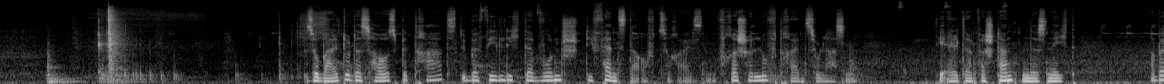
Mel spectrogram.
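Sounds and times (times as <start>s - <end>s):
dull wooden thump of a door opening: 0.5s - 1.3s
soft door creak: 0.5s - 3.4s
speech: 3.1s - 8.8s, 9.4s - 11.6s.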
